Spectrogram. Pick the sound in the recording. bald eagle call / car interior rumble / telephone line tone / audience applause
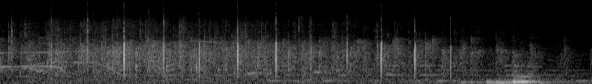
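audience applause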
